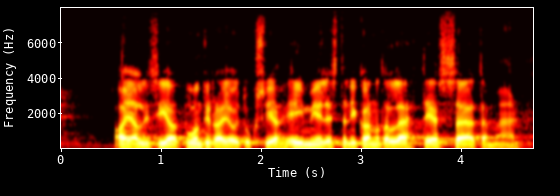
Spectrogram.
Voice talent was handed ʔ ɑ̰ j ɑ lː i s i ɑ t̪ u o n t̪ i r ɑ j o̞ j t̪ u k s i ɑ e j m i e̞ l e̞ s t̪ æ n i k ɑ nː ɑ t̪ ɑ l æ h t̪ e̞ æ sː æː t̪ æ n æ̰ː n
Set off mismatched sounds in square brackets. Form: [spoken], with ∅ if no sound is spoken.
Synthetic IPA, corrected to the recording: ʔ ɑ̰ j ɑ lː i s i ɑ t̪ u o n t̪ i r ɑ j o̞ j t̪ u k s i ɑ e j m i e̞ l e̞ s t̪ æ n i k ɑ nː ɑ t̪ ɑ l æ h t̪ e̞ æ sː æː t̪ æ [m] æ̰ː n

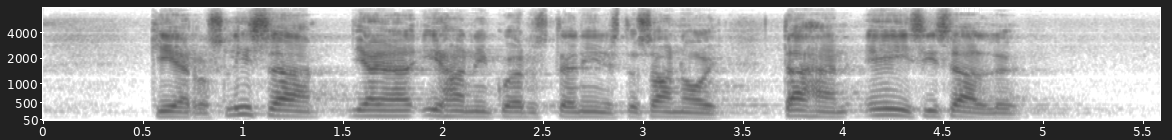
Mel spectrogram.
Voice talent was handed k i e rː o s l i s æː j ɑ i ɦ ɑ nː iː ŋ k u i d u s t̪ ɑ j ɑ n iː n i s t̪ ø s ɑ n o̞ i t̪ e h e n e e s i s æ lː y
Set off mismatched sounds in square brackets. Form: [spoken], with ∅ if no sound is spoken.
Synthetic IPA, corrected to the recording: k i e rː o s l i s æː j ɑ i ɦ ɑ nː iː ŋ k u [e] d u s t̪ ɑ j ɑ n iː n i s t̪ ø s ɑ n o̞ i t̪ [æ] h [æ] n e [i] s i s æ lː y

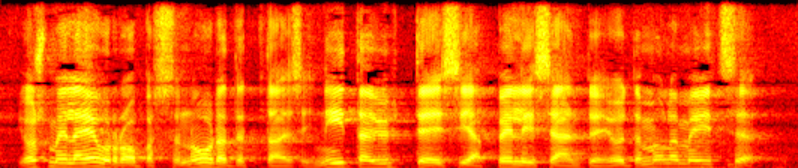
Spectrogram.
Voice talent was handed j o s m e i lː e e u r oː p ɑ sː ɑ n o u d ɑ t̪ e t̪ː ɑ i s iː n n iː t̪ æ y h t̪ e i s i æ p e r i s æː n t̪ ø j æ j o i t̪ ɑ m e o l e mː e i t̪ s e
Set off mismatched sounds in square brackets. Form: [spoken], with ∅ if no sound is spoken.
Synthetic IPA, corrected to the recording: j o s m e i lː [æ] e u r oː p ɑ sː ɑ n o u d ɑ t̪ e t̪ː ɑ i s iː n n iː t̪ æ y h t̪ e i s i æ p e [l] i s æː n t̪ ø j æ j o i t̪ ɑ m e o l e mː e i t̪ s e

